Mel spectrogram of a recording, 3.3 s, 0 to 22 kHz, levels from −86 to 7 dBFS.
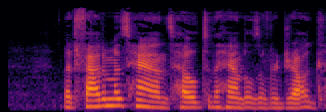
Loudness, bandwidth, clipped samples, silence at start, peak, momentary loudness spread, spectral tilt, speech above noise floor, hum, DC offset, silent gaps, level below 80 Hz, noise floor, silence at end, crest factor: -23 LUFS; 16 kHz; under 0.1%; 0.65 s; -2 dBFS; 10 LU; -4 dB/octave; 34 dB; none; under 0.1%; none; -74 dBFS; -57 dBFS; 0 s; 22 dB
